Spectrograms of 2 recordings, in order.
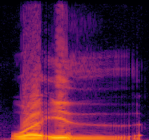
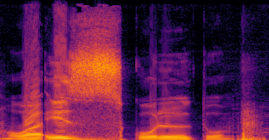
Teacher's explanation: Pada lafal wa idh qultum, pada lafal huruf dzal yang berharakat sukun, hati-hati teman-teman di dalam melafalkannya, jangan sampai terpantul. Apabila huruf dzal terpantul, maka ia termasuk kesalahan karena dia akan membacanya dengan bacaan qalqalah, padahal huruf dzal sendiri tidak memiliki pantulan. Agar bacaan tersebut tidak memantul, maka ujung lidah kita tempelkan dengan gigi sari atas. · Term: huruf dzal sukun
